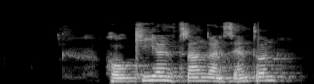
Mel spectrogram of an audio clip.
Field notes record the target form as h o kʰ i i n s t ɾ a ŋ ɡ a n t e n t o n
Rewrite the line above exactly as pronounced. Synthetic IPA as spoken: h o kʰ i a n s t ɾ a ŋ ɡ a n s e n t o n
